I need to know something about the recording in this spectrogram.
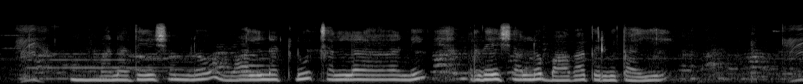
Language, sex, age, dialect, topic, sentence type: Telugu, female, 41-45, Southern, agriculture, statement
